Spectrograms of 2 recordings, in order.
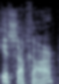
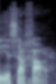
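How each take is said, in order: First: The stress falls early, on the first syllable. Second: The stress falls late, on the second part. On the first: "English we say" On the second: "in Hebrew the emphasis goes on the second part of the word"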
